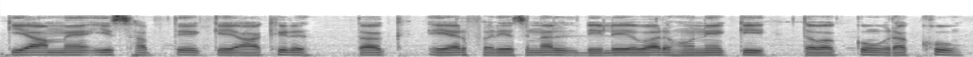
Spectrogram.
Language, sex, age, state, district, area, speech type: Urdu, male, 18-30, Bihar, Supaul, rural, read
